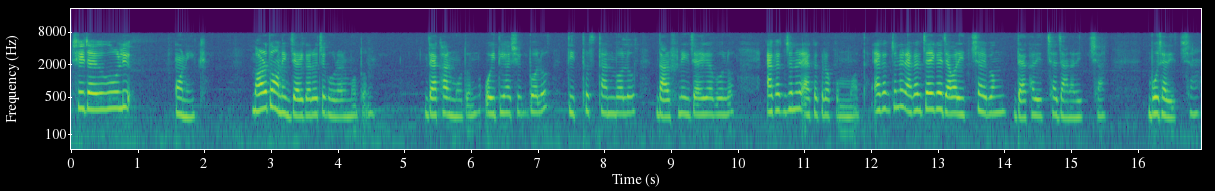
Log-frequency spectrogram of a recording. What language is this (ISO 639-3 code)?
ben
